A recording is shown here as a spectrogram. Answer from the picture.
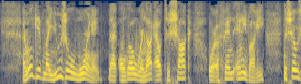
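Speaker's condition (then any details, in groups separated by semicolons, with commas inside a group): Cleft palate with lisp, cleft lip and palate, mild; infant operations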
